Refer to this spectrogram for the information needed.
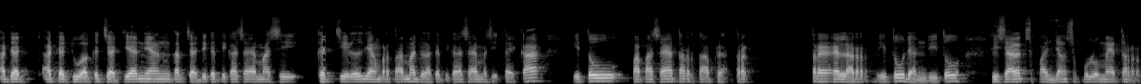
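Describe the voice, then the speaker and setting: A man talks at a moderate pace with a strong Surabaya accent. His medium-pitched voice stays monotone and flat. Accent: thick Surabaya Javanese accent (medok). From Surabaya, East Java, Indonesia. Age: young. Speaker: entrepreneur, business founder. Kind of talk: webinar talk, personal life story.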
